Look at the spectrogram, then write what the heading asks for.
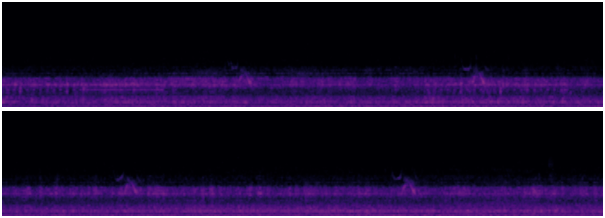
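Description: Short high bird chirps, four in all, about every two and a half seconds. Under them runs a steady outdoor background of high hiss and a low rumble.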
